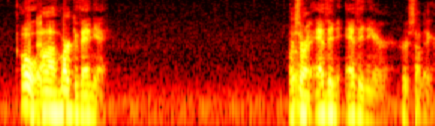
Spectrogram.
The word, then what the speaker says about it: Evanier: Oh, Mark Evanier. Or sorry, Evanier or something. I always say Evanier, but yeah, I think it's Evanier or something, or Evanier. He pronounces it in the non-French way.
